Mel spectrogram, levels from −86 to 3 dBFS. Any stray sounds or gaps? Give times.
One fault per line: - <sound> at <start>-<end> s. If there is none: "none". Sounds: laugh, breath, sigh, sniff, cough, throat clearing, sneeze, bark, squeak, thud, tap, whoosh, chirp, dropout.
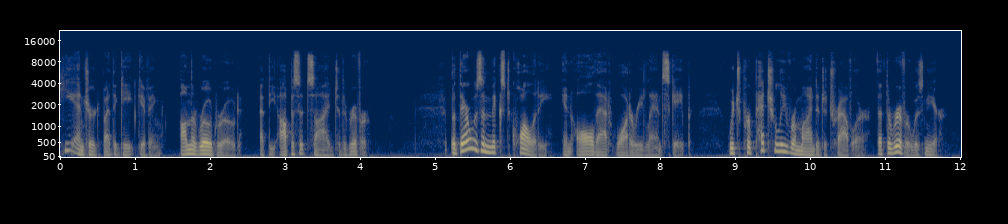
none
